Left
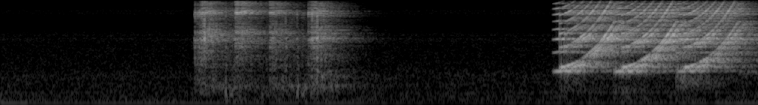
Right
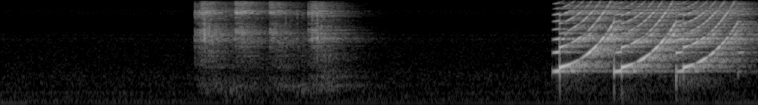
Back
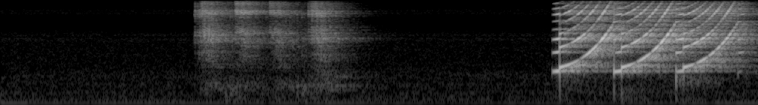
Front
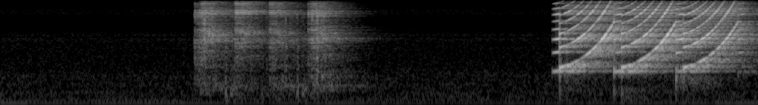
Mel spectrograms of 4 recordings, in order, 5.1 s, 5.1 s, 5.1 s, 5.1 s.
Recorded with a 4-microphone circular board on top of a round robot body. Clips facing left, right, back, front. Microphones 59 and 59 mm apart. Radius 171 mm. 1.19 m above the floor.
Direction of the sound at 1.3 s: 40° left.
